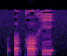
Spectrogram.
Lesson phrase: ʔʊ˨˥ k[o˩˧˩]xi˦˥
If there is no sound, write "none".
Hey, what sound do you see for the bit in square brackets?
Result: o˩˧˩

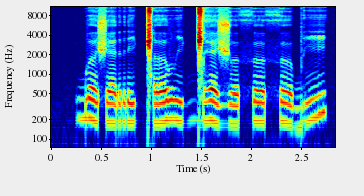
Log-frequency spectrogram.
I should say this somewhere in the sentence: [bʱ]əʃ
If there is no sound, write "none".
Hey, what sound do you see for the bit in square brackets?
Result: b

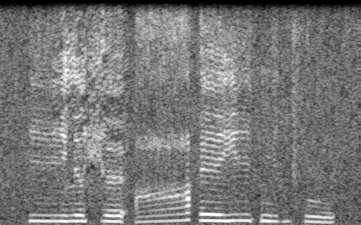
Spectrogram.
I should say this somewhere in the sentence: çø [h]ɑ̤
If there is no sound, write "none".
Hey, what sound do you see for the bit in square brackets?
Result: ʔ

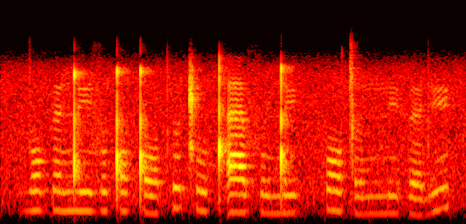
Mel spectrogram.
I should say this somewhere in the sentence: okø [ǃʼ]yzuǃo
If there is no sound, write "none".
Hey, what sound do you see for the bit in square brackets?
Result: ŋ͡ǃ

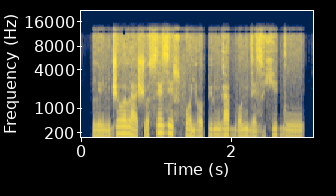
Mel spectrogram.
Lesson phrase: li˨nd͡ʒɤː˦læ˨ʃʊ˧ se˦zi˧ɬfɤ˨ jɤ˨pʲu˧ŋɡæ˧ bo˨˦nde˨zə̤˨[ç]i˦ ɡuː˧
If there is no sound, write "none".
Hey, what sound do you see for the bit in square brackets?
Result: ç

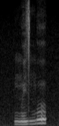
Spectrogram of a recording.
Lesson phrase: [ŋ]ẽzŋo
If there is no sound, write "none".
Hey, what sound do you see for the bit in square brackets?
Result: ŋʷ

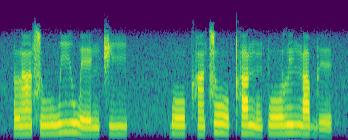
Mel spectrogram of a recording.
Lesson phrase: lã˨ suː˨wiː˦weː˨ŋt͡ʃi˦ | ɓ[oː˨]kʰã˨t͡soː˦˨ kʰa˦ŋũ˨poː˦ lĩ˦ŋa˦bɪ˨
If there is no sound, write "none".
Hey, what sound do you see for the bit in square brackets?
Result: oː˨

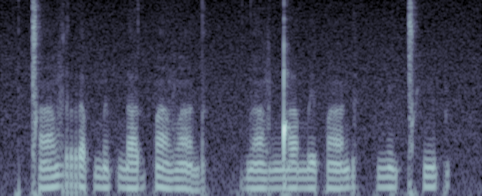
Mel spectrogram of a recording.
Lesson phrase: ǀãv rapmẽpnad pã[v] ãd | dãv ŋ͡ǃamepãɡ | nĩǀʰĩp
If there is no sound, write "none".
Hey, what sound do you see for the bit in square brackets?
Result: v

